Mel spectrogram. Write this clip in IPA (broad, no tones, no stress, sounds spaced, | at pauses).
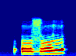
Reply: ʔ o z o l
